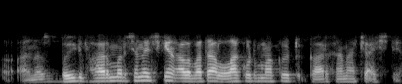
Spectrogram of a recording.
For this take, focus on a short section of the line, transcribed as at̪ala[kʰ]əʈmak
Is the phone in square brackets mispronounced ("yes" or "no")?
yes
